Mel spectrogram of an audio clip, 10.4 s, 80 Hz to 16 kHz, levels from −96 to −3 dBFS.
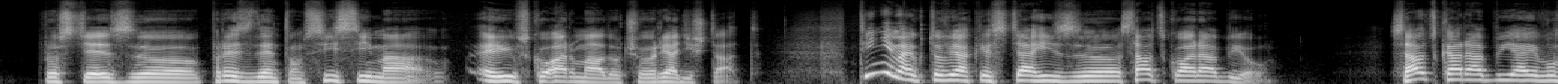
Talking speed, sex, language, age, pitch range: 125 wpm, male, Slovak, 20-39, 155-195 Hz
